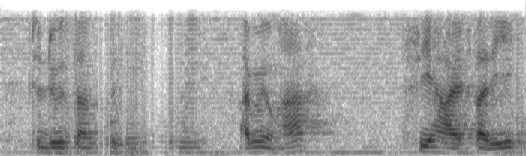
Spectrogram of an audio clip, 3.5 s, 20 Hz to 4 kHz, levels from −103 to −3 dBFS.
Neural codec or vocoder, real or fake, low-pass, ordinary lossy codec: none; real; 3.6 kHz; none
